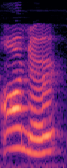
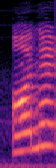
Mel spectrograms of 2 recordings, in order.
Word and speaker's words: honor: of a vowel so in an honor it's starting with h but when you pronounce the word you get the sound of o so it is starting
